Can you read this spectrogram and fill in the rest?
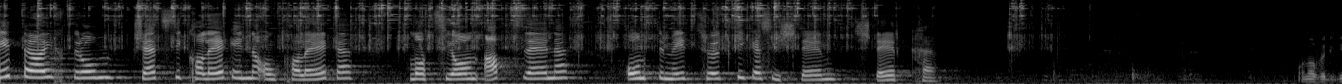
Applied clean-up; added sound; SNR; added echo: none; Keys jangling; 6 dB; none.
